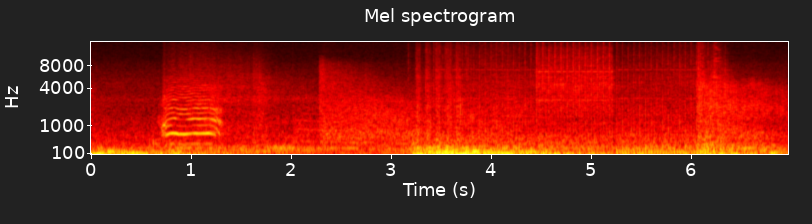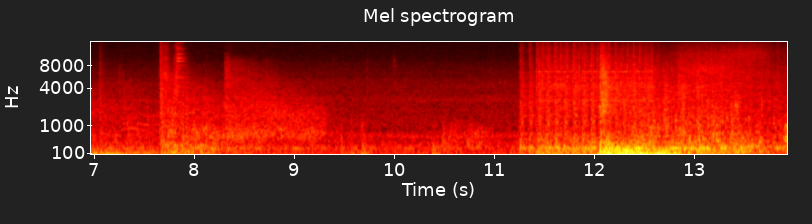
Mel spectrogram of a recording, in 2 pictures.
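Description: Gunfire and heavy explosions ring out in Sudden Strike 3 as a pillbox is destroyed, with bursts of shots and booms coming in waves over a rumbling battlefield background.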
